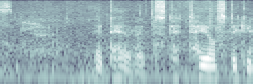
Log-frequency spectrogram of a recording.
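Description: A man talks quietly close by.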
